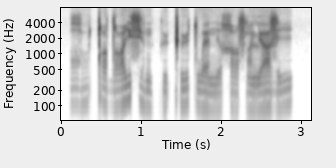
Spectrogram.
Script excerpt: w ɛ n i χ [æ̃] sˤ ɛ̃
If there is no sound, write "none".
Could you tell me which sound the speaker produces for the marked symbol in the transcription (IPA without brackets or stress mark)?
æ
